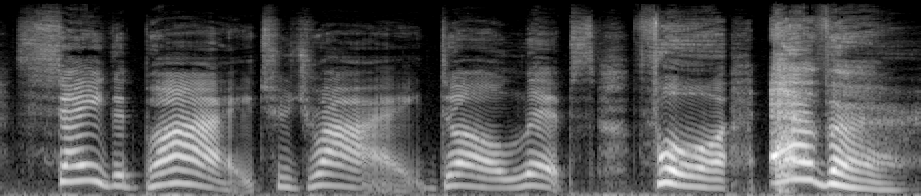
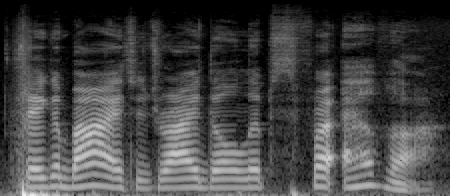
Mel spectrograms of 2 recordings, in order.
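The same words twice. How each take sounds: First: It is read excitedly, with lots of energy. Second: It is read flatly, without much excitement.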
